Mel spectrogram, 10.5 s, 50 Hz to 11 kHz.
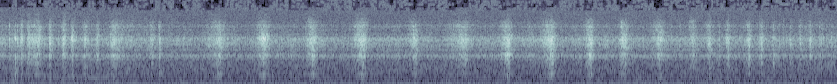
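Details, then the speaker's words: Canadian Philips 922 tube radio after replacing paper capacitors, running with no antenna: hissy static with sharp crackling bursts roughly every half second, unevenly spaced; radio interference, possibly from something in the shop or a fault in the radio, unconfirmed. "That's interesting. So I don't know what that is. Something in my shop putting out a large number of signals, or something going on with the radio."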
